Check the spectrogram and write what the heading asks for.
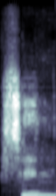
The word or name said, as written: syn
